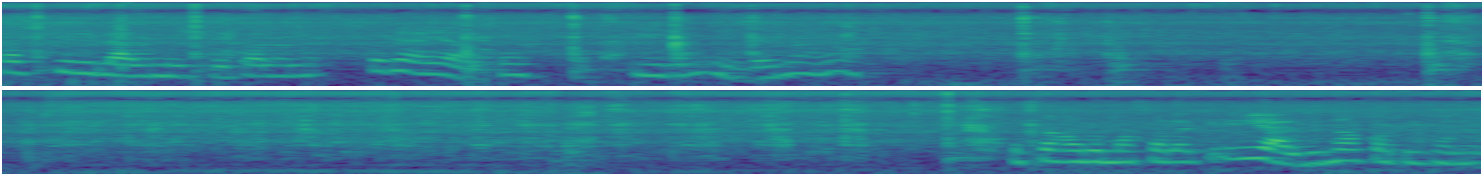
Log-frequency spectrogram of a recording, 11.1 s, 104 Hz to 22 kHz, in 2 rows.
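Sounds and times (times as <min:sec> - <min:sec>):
vegetables sizzling in oil: 0:00.0 - 0:11.0
spoon clicking against pan: 0:01.7 - 0:03.0.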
